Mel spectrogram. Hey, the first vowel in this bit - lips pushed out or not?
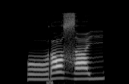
yes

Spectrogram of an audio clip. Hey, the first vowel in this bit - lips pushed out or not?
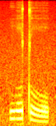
yes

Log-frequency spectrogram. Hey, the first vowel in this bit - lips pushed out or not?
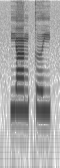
no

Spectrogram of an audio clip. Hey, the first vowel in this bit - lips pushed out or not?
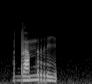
no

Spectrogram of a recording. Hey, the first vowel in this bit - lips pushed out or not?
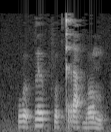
yes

